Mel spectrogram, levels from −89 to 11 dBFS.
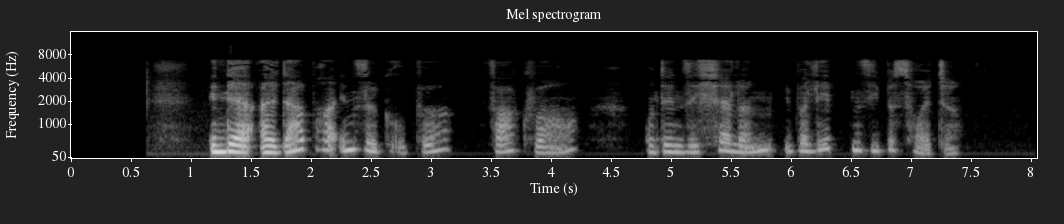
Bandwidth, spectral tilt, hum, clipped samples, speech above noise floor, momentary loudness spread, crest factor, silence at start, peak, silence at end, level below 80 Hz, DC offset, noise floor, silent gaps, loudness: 7.2 kHz; -8 dB/octave; none; under 0.1%; 51 dB; 19 LU; 22 dB; 1.15 s; 0 dBFS; 0.65 s; -64 dBFS; under 0.1%; -71 dBFS; none; -21 LUFS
